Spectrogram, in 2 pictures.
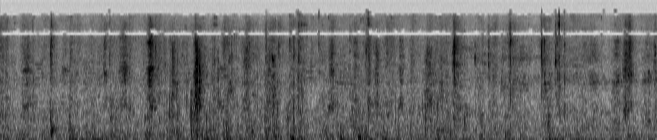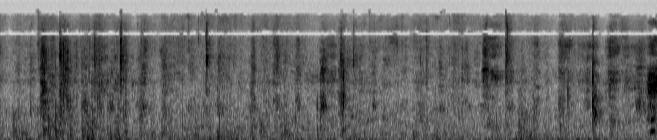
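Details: Maltese dog so eager to go for a walk, panting fast and steadily through the whole stretch, breaths coming in quick rough bursts, with faint taps and rustling indoors.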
